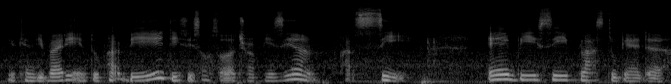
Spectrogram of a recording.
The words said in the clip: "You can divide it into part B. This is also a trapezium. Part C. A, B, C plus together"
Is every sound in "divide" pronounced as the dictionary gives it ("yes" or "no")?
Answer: yes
